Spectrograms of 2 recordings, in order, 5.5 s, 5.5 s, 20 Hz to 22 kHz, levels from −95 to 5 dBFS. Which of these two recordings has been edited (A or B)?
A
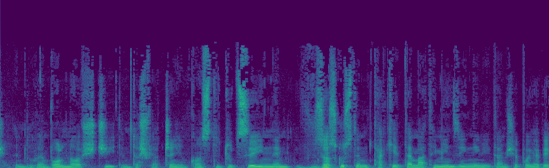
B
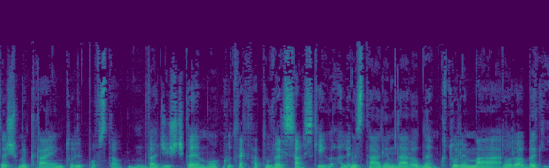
B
